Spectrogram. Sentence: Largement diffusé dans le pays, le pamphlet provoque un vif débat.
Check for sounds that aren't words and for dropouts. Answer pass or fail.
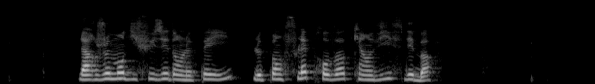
pass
